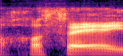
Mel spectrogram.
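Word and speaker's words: José: Do I pronounce it Jose or is it a different? It's perfect. It's perfect? Yeah, sometimes people, Okay. sometimes people abroad from Spain, they say Jose. Mm-hmm. So Jose is perfect.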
